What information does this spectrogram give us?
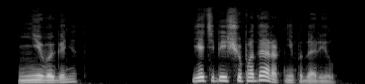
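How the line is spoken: Unexpectedly calm man. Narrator (Russian): неожиданно спокойно ответил он

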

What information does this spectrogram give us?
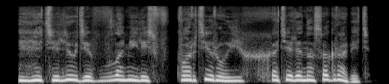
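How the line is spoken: Trembling voice. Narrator (Russian): дрожащим голосом произнесла Вики

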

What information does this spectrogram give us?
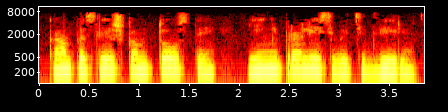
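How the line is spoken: Hopeful sigh. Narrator (Russian): с надеждой вздохнул я

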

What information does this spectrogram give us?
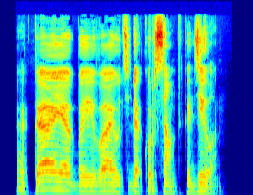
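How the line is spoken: Snort, stocky man. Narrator (Russian): Снова хмыкнул невысокий широкоплечий легионер

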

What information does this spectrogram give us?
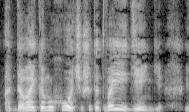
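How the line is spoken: Cheerful, good-natured young man. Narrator (Russian): весело и добродушно проговорил юный Боголюбов

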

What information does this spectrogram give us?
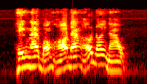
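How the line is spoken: Loud shout. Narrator (Vietnamese): Chàng quát to lên

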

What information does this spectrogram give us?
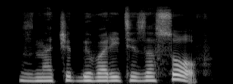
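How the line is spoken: Muttering. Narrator (Russian): пробормотала

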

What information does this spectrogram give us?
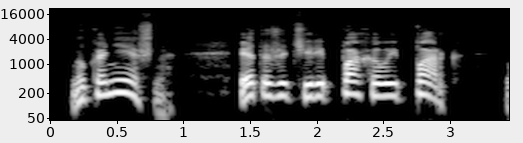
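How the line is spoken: Exclamation. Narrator (Russian): воскликнул Джейсон

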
